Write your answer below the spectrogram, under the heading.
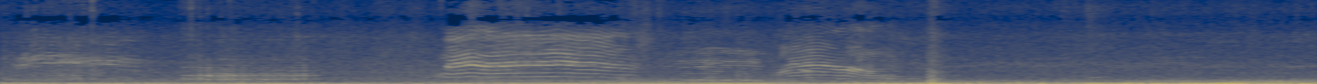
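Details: Pet cat waiting for its food, meowing loudly: a faint early meow, then two clear arching meows around the middle, followed by low steady background hum and a brief click.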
